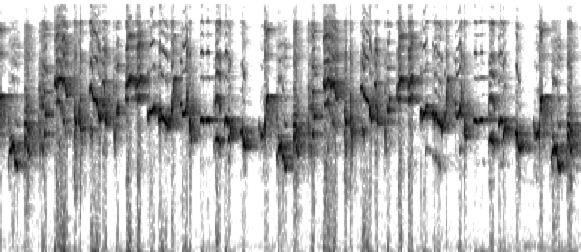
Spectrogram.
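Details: Lively Oriental magpie-robin singing a fighting-style song meant to make rival magpie-robins agitated and combative: rapid run of sharp whistles, slurred rising notes and chattering phrases, continuous and bright.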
